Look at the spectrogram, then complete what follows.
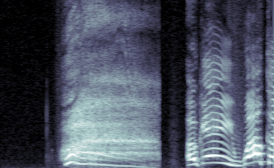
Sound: yawns

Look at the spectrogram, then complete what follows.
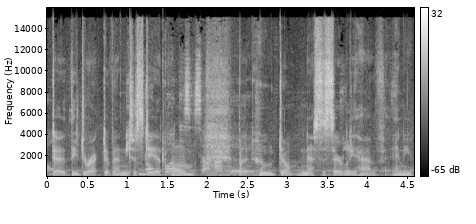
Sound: speaking french

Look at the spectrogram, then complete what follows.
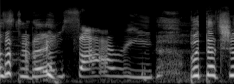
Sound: chuckling

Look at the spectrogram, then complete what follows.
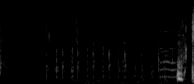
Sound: flap

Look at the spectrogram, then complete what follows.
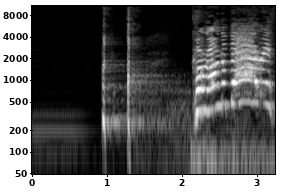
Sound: coughs

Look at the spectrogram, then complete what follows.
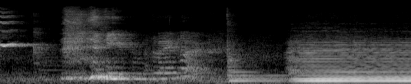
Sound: laugh

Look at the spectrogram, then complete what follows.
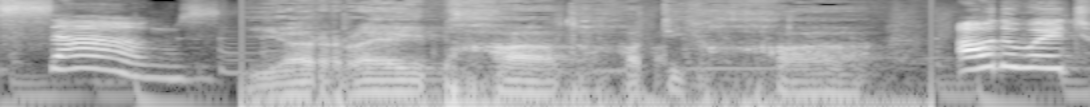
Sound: speaks foreign language

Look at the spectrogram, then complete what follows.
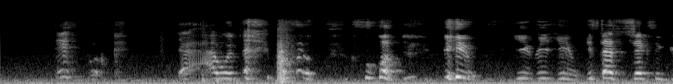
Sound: laughing

